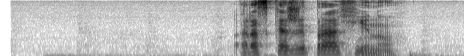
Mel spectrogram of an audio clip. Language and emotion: Russian, neutral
